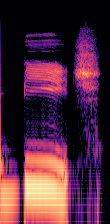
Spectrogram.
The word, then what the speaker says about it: beach: So don't make a short sound there. You don't want to say beach, like you don't want to cut that short.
